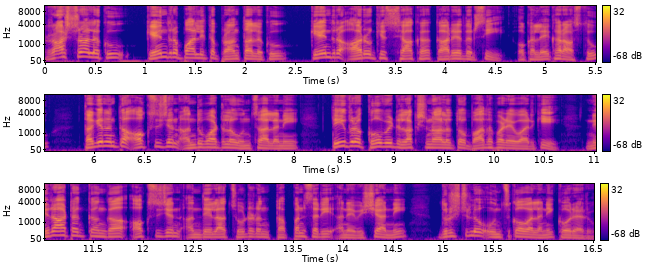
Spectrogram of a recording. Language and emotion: Telugu, neutral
